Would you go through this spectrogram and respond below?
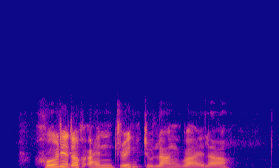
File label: "Drink", german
